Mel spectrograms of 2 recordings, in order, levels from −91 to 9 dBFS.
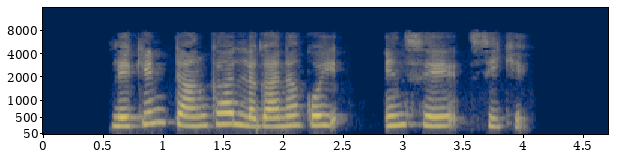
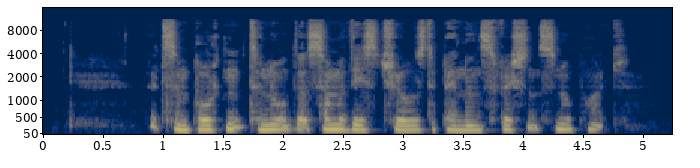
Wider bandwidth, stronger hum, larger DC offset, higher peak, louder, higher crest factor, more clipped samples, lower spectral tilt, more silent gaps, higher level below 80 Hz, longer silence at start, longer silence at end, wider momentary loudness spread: second, 7.8 kHz vs 11.5 kHz; neither; neither; first, -2 dBFS vs -8 dBFS; first, -17 LUFS vs -23 LUFS; about the same, 16 dB vs 16 dB; neither; second, -3.5 dB/octave vs -5 dB/octave; neither; first, -64 dBFS vs -70 dBFS; second, 0.55 s vs 0.9 s; first, 0.7 s vs 0.45 s; first, 13 LU vs 7 LU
